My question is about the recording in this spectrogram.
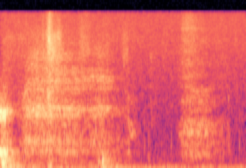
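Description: A man breathing out audibly through nose and mouth during a pause in his talk, with a faint knock about a second in.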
